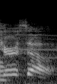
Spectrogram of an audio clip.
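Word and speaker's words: Curaçao: Carousel. Blue carousel. The way you're supposed to emphasize it, though. Curacao.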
